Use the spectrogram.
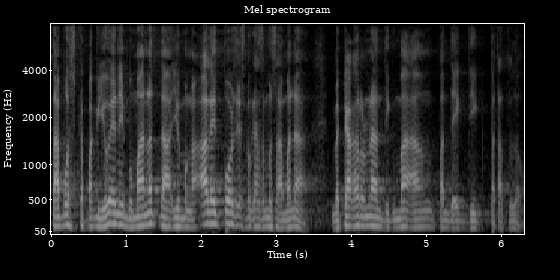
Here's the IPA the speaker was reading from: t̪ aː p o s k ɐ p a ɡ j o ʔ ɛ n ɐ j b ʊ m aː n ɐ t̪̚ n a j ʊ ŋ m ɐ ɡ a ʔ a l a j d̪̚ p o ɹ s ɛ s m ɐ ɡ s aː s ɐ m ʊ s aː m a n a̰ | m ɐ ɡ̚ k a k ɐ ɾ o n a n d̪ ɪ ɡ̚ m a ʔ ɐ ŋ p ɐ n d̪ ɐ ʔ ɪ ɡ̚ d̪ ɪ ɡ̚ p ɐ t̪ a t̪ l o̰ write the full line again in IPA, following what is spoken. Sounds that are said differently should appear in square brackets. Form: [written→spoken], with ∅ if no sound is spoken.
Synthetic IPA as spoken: t̪ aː p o s k ɐ p a ɡ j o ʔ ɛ n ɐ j b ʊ m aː n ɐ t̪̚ n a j ʊ ŋ m ɐ [ɡ→ŋ] a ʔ a l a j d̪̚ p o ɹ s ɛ s m ɐ ɡ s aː s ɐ m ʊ s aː m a n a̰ | m ɐ ɡ̚ k a k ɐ ɾ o n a n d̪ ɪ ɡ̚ m a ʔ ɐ ŋ p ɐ n d̪ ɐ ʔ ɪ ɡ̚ d̪ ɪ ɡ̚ p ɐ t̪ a t̪ l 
